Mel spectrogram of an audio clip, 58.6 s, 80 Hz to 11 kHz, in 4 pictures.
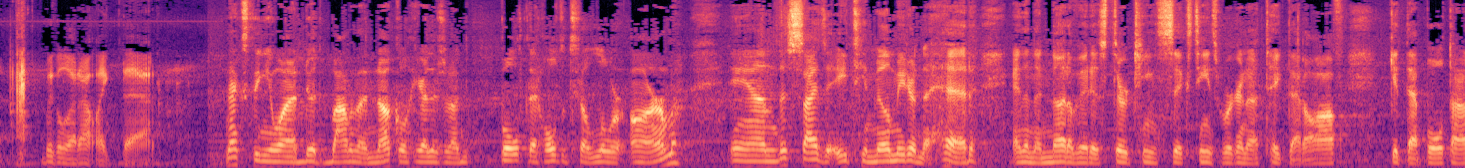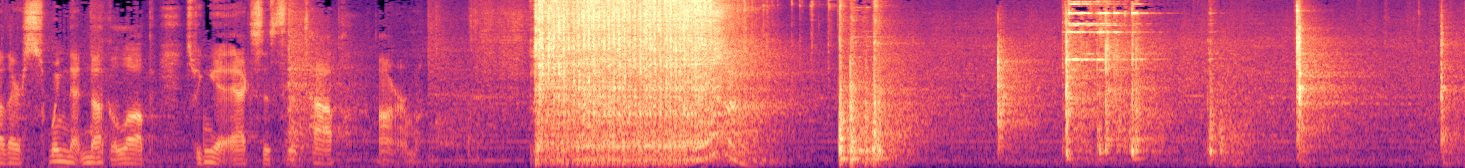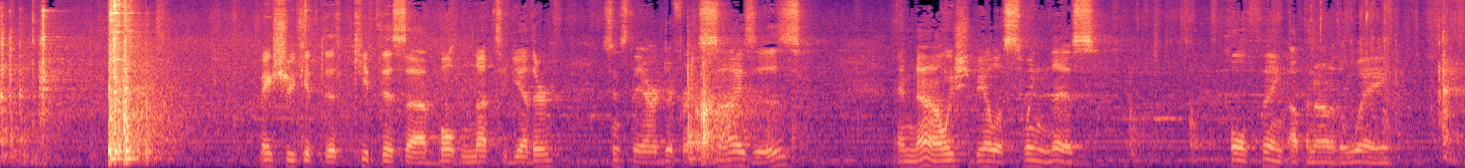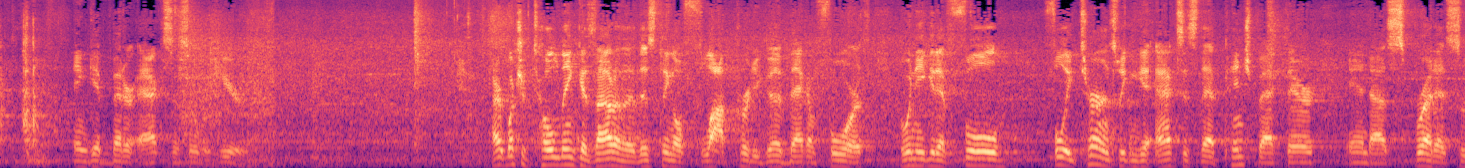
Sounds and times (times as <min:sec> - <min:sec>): Speech: 0:00.4 - 0:01.6, 0:02.2 - 0:18.9, 0:31.9 - 0:37.4, 0:38.3 - 0:40.4, 0:41.6 - 0:43.3, 0:44.7 - 0:46.5, 0:48.8 - 0:58.6.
